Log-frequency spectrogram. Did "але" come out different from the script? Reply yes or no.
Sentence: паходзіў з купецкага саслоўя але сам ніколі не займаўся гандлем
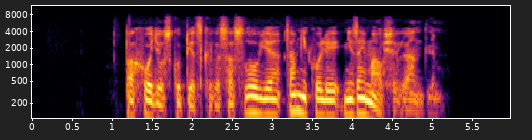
yes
